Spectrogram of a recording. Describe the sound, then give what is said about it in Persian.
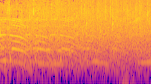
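A crowd claps hands steadily at a devotional gathering for Imam Ali, a dense, continuous patter of applause mixed with voices chanting or singing above it. “دست بزن”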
